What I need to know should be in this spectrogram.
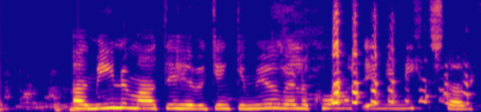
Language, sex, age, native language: Icelandic, male, 18-19, Icelandic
